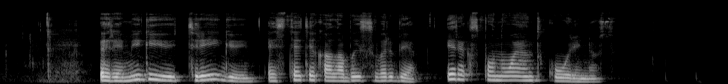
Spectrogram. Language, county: Lithuanian, Klaipėda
